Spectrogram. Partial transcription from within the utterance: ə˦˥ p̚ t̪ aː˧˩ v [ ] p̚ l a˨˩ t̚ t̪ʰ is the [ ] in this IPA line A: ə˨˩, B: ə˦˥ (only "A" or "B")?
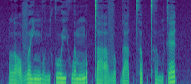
A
